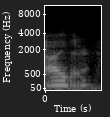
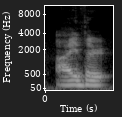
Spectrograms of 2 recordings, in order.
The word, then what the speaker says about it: either: either and either um normally those would be um different phonemes you have a diphthong on one cent and a long e uh on the other however for this particular word um those vowels are in free variation the words are basic the pronunciations are in free variation you could say either either either or either and it would mean the same thing to you and to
